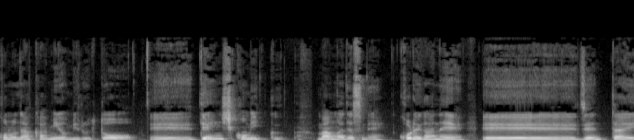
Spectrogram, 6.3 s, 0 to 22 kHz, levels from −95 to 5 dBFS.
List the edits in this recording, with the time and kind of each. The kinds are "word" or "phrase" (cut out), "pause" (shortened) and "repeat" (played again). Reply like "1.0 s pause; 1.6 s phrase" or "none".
1.4 s pause; 3.1 s pause; 4.7 s pause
